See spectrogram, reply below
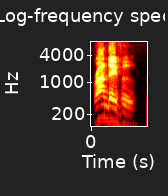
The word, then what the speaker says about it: rendezvous: Rendezvous. – That's it. – Hmm. – For bonus points, spell it. – R-E-N-D-E-Z-V-O-U-S.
